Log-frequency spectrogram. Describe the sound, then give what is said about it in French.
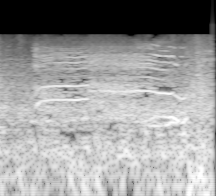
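A short, high-pitched wavering cry of fright from a female video game character as she performs an impressive stunt, rising and falling in a bleat-like quiver over a steady wash of loud game noise. “Vous avez entendu le petit cri, ça, je trouve ça génial. Quand elle fait des figures impressionnantes, elle pousse des cris de frayeur.”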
